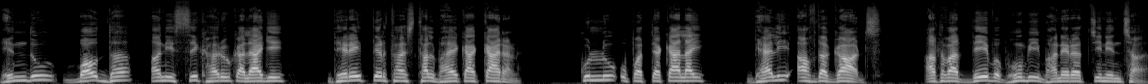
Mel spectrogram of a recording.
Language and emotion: Nepali, neutral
